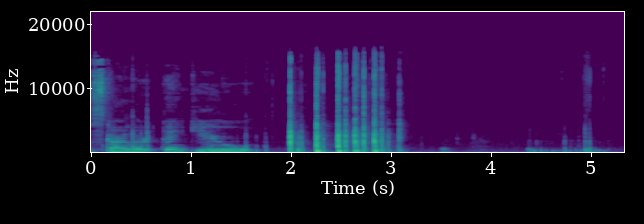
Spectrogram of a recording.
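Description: Small plastic toys tap and scrape on a hard floor.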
